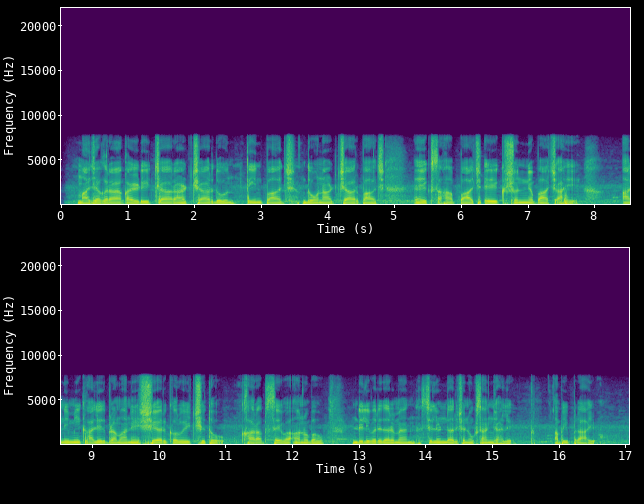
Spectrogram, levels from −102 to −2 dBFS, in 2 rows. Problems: none marked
